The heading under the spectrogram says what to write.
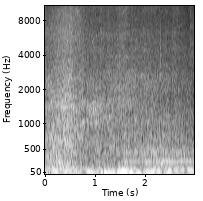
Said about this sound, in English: driver Randall gave a blast from the rail car's roof-mounted air horns and chugged away from the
